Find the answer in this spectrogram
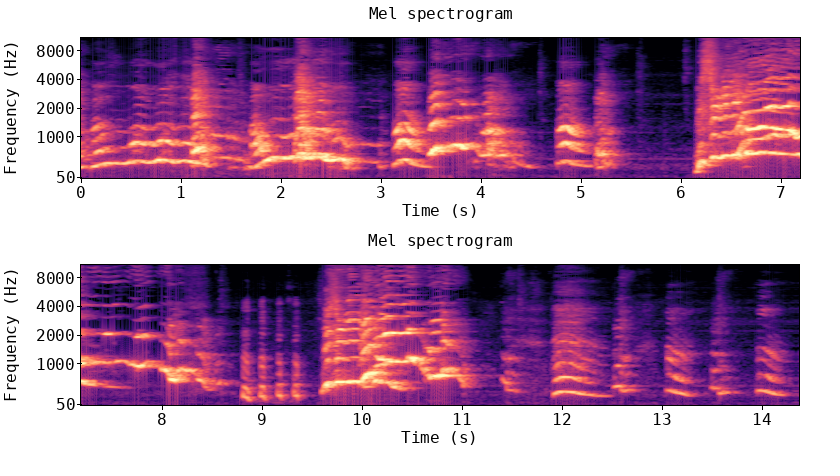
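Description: A Jack Russell Terrier 'sings' in bending, yodelling howls and whines with short pauses between phrases.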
